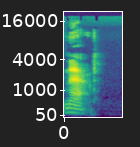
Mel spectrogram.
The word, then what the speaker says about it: gnat: Well, you don't pronounce the G in a gnat.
